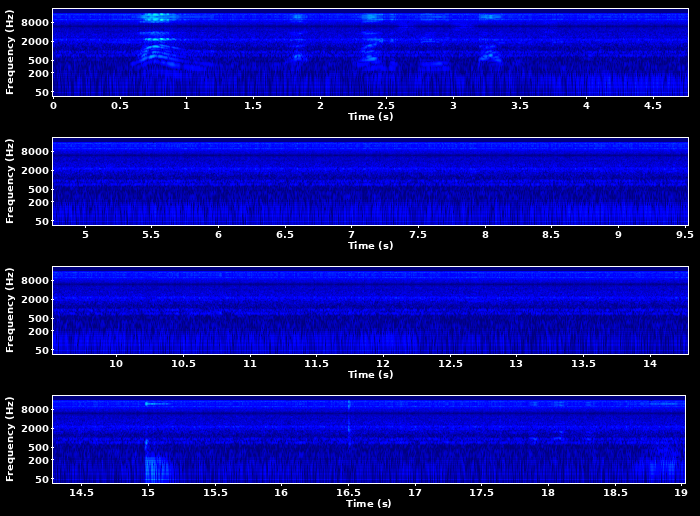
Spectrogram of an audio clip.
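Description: A car engine idles with a low steady rumble inside the cabin.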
